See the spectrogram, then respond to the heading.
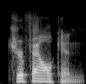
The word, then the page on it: gerfalcon: American English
